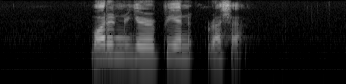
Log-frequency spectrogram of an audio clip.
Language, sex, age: English, female, 22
